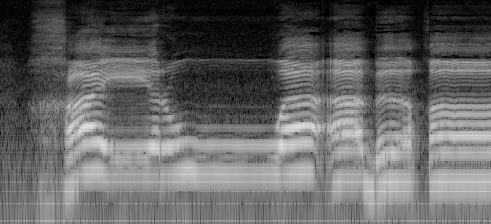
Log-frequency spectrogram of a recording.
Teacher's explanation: Dari run kita masuk kepada ru. Khairu, kemudian dengung menjadi ruwa. Ru kita tahan. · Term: idgham ma'al ghunnah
